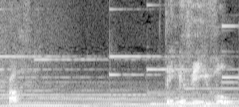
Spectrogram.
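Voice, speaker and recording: A man's voice: mid-range voice, little pitch movement, slow pace, close to an everyday voice. A man playing an anguished figure in a gothic audio drama, delivering impassioned, imploring verse in a theatrical manner. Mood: pleading. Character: anguished man pleading with and banishing a demonic bird. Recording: music behind the voice.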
